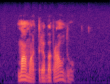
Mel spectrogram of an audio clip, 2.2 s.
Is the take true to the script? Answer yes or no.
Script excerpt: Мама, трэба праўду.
yes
